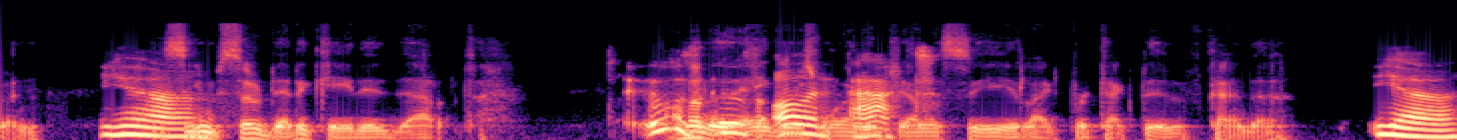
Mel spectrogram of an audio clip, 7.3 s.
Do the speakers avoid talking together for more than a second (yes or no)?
no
